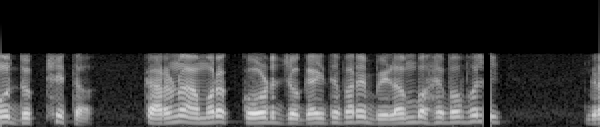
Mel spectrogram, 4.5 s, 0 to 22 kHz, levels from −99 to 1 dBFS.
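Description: At 0.48 to 0.50 s and again at 3.62 to 3.68 s, the speech stream suffers packet loss filled with silence. Audio packets never reached the receiver, and it inserted dead air instead of concealing the gap. The first hole lasts 20 ms and the second 60 ms, which fits one and then three consecutive 20 ms packets. Each dropout abruptly chops the speech, leaving hard edges in the band-limited G.711 telephone sound.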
